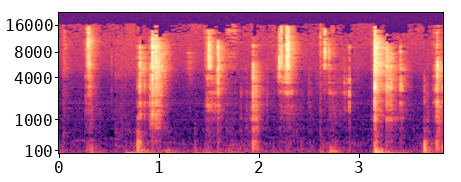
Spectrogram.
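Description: Dice clatter as all of them are scooped up to be rolled, a series of sharp plastic clicks and rattles over a few seconds, ending in a louder tumbling roll across a hard surface, with no talking.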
